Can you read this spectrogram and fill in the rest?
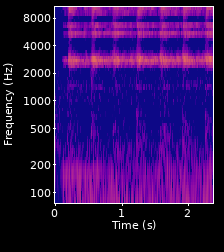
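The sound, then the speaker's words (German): A bright metallic jingling of a bunch of keys shaken to sound like sleigh bells for a Christmas song, pulsing in a steady rhythm of about three shakes per second, fairly quiet, with no voices. “Ich glaube, da sitzt einer mit dem Schlüsselbund und macht Schlittenglocken.”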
